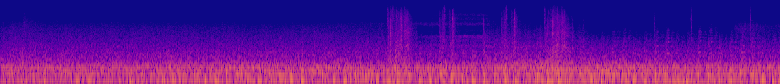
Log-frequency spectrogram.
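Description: A large ship's engine rumbles low and steadily.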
